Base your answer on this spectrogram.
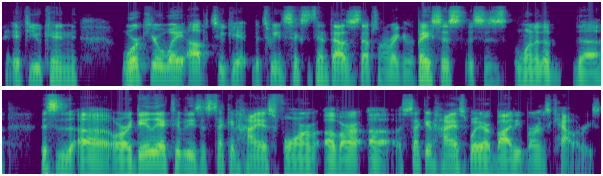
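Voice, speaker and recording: Against a quiet background, a man with a medium-pitched voice speaks at a fairly quick pace with ordinary pitch variation. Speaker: fitness coach, podcast host. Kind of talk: solo podcast monologue. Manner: fast; halting, many fillers and restarts.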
